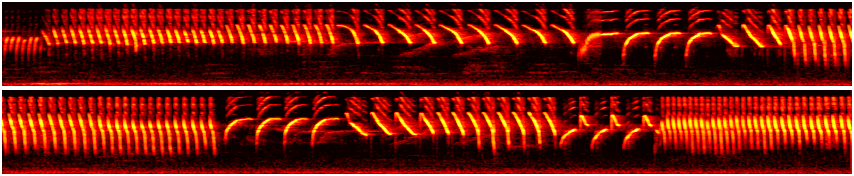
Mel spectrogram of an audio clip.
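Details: Continuous canary song, a luring recording meant to start other canaries rolling: dense sequences of rapid falling and rising whistled sweeps alternate with fast trilled rolls, loud and unbroken throughout.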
